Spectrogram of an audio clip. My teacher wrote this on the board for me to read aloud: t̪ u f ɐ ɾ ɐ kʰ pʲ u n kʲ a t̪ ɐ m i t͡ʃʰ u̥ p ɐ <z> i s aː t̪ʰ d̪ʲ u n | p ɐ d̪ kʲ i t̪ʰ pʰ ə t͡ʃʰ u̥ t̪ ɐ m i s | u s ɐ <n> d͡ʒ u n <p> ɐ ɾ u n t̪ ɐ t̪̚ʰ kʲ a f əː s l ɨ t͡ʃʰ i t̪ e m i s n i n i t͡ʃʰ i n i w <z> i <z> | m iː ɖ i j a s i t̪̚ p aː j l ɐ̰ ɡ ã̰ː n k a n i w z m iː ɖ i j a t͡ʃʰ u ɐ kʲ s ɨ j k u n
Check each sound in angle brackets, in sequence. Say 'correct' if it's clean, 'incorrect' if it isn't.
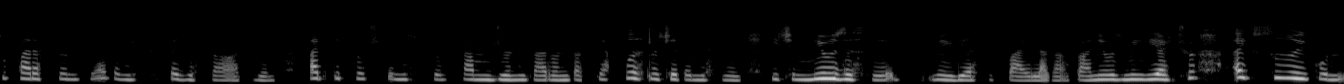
correct, incorrect: m, incorrect: k, correct, incorrect: s

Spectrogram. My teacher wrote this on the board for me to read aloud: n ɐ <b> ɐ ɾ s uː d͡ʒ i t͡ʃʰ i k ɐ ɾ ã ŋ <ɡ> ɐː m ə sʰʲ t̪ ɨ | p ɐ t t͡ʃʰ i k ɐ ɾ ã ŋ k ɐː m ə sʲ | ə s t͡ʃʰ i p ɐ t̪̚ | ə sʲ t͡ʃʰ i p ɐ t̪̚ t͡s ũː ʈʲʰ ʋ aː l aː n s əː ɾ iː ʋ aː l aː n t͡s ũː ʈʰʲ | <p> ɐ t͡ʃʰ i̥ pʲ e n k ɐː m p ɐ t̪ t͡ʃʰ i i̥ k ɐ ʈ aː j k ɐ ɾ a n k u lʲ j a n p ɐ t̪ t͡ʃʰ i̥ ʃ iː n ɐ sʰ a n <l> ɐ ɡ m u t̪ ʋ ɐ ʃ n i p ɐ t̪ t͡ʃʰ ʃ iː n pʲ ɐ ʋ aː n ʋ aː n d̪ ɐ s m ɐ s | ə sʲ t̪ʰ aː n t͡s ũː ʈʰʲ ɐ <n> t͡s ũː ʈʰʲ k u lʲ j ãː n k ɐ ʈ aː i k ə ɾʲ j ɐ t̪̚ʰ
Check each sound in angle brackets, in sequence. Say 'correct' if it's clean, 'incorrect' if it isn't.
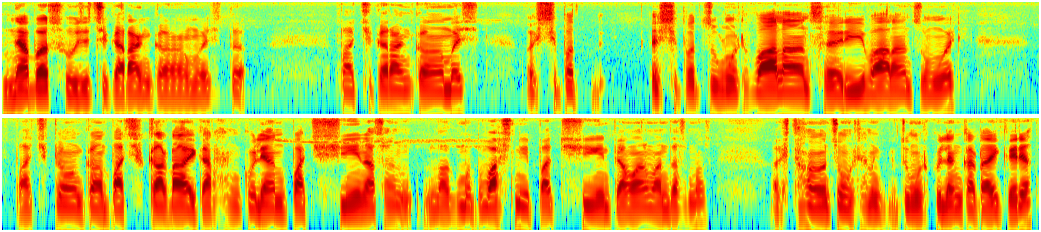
correct, incorrect: k, correct, correct, correct

